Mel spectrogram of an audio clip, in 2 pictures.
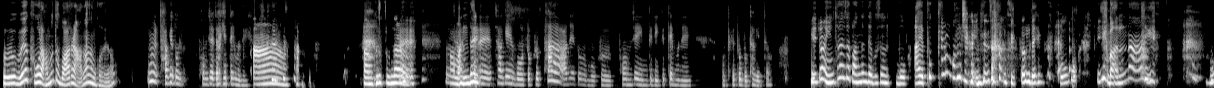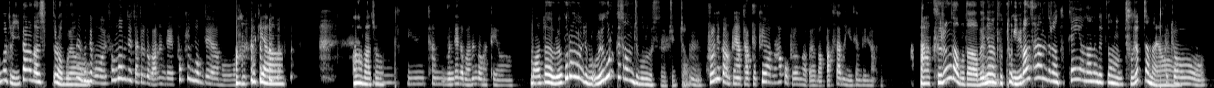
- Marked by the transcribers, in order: other background noise; laughing while speaking: "범죄자이기"; laugh; laughing while speaking: "예"; laughing while speaking: "맞네"; laughing while speaking: "범죄가 있는 사람도 있던데 그"; laugh; laughing while speaking: "어"; distorted speech; laughing while speaking: "'이게 맞나?' 이게"; laugh; tapping
- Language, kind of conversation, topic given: Korean, unstructured, 만약 우리가 투명 인간이 된다면 어떤 장난을 치고 싶으신가요?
